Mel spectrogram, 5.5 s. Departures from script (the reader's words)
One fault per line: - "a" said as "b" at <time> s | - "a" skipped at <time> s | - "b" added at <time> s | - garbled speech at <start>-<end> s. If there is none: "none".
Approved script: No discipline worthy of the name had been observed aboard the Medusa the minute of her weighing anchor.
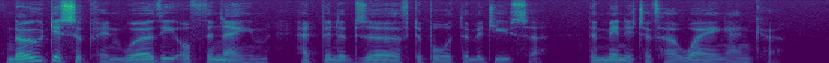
none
